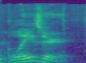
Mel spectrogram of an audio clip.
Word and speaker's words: Glaser: Today we have Kyle Glaser. Or is it Glasser, Glaser? Should have asked beforehand. – It's Glaser, spelled with an S, pronounced like a Z.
